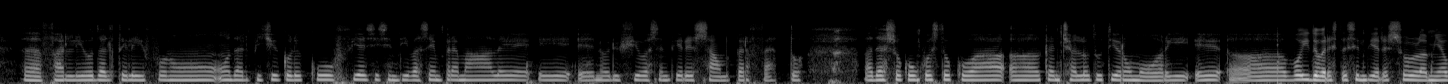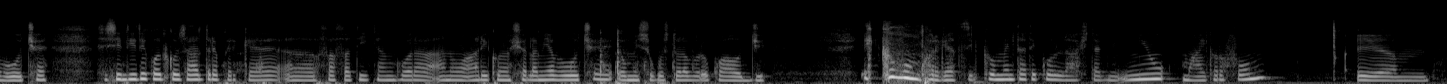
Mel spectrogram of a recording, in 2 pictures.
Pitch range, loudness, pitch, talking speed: 195-215 Hz, -27 LUFS, 200 Hz, 155 wpm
